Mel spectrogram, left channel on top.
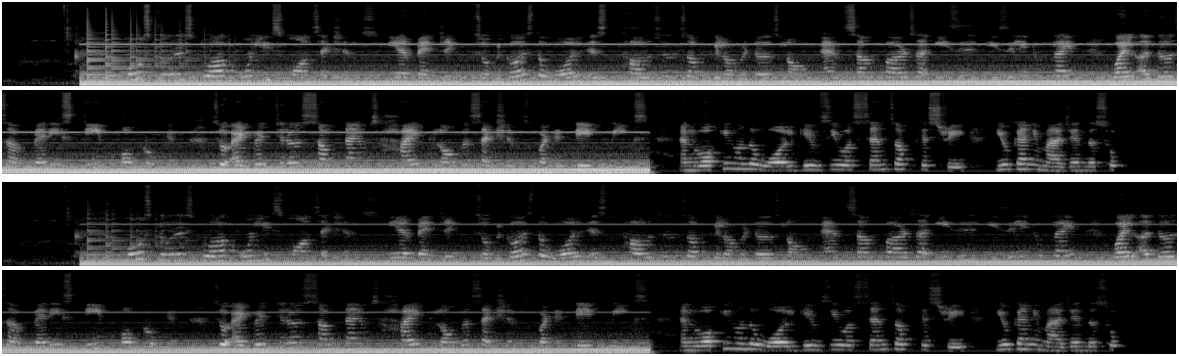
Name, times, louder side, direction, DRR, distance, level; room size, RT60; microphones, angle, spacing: voice 1, 0.5-18.2 18.5-22.9, left 1 dB, 40° left, 1.1 m, -30 dB
sound 1, 0.8-18.2, left 5 dB, 60° left, 0.3 m, -17 dB
3.7 x 3.3 x 4.2 m
head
